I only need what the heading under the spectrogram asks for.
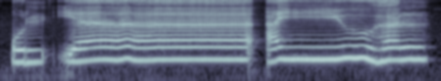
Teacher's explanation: ya di sini dibaca panjang 4 harokat sampai 5 harokat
